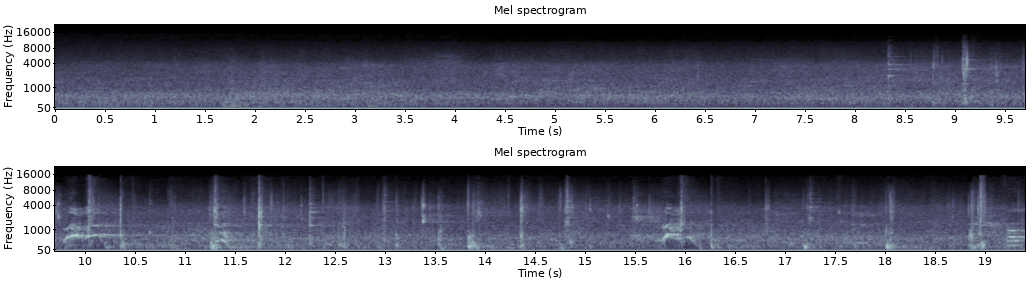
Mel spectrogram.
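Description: Badminton rally: rackets striking the shuttlecock with sharp cracks and shoes squeaking on the court, starting about eight seconds in, over the steady background of a crowded indoor hall.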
